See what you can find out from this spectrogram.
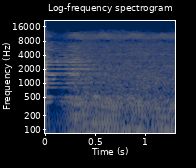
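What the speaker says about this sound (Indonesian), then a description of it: "Suara klaksonnya." A 2004 Toyota Harrier sounds its horn in one steady, sustained tone for just over a second, heard at a modest level with no talking over it.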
